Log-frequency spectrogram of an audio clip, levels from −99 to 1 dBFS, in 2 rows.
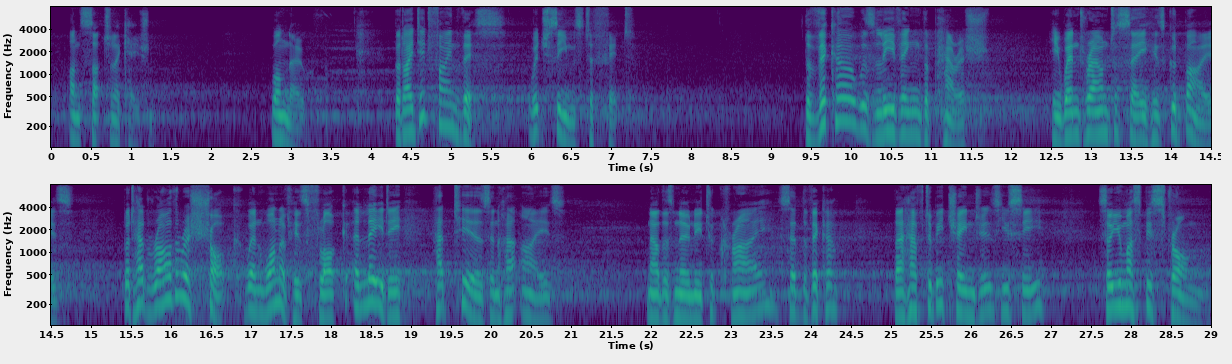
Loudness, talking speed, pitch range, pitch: -45 LUFS, 135 wpm, 150-215 Hz, 170 Hz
